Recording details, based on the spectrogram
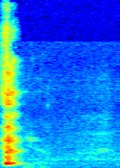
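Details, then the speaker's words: Adult speaker who says hiccups come on like clockwork; hiccups. "here come the hiccups here come the hiccups"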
